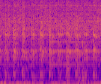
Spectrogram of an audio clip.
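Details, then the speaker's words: Decommissioned police car with blown engine and camshaft position sensor codes on both banks: even cranking about nine compression pulses a second, never fires; seems to have compression, owners unsure if fuel or spark lacking. "it turns over it sounds like it's got compression but it's just not turning on or it's not getting fuel or something"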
